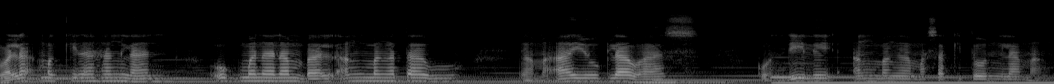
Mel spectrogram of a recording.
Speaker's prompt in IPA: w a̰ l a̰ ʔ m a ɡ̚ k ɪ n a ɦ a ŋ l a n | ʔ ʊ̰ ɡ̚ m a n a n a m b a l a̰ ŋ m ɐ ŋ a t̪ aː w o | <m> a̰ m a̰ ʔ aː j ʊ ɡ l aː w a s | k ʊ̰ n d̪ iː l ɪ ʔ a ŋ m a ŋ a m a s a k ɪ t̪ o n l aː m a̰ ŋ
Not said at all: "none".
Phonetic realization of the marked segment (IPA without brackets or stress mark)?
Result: ŋ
